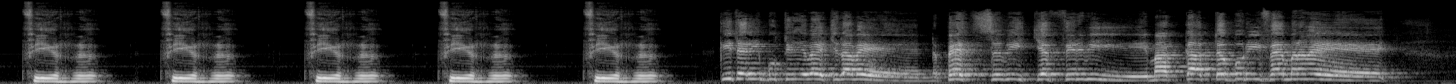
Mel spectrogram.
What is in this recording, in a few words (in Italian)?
"firre", dialetto di foggia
